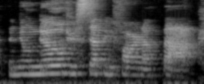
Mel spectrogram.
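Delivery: ordinary delivery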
